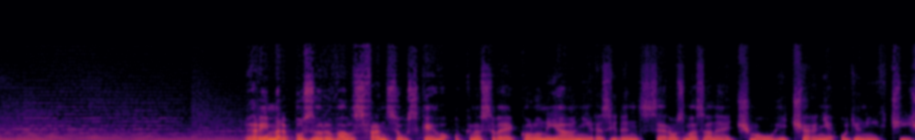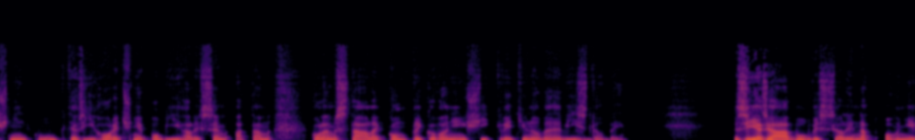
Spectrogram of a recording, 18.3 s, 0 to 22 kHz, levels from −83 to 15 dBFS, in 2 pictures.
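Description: From 5.66 to 9.65 s a call bitrate drop sets in. The encoder falls from 32 to 17 kbps, holding the lowest rate for about 2.7 s, so the audio turns coarse and muffled. A spectrogram shows the upper band thinning and smearing until full bandwidth returns.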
